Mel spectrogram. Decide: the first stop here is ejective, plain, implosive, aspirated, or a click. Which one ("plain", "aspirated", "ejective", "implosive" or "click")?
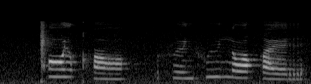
click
